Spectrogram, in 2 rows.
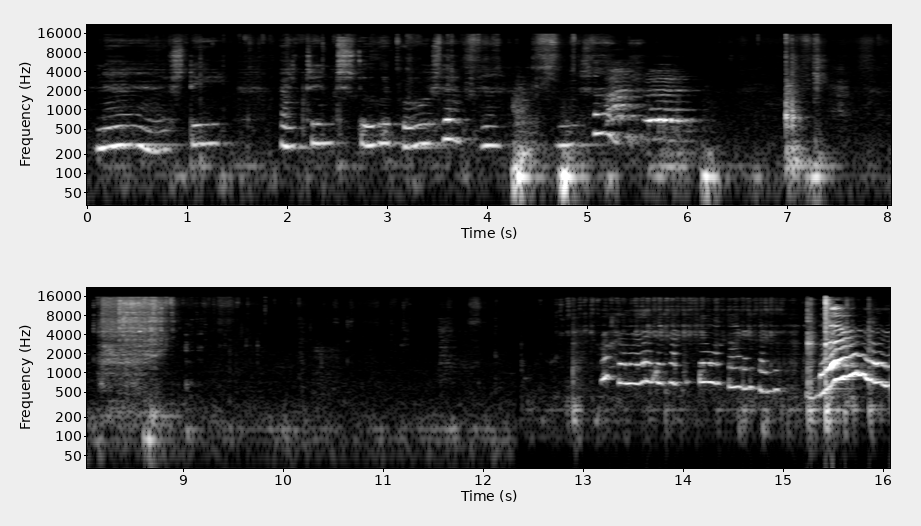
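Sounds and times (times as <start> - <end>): tap water running: 8.1 - 9.8.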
